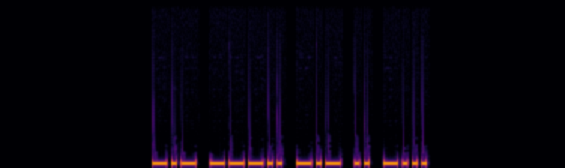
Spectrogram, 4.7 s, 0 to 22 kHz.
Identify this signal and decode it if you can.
Morse code, heard as a keyed tone, about 29 wpm, 700 Hz. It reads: K8KIB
